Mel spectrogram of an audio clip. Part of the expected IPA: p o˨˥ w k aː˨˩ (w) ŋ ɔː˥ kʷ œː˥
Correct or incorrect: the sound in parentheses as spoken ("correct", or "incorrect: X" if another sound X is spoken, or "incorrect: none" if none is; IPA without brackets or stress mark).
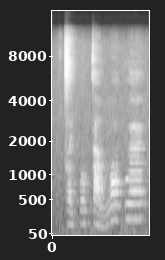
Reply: correct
